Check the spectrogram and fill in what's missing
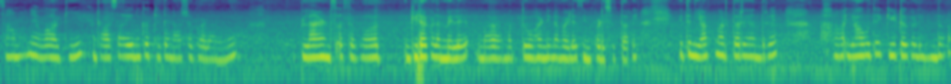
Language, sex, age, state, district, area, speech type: Kannada, female, 18-30, Karnataka, Tumkur, rural, spontaneous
